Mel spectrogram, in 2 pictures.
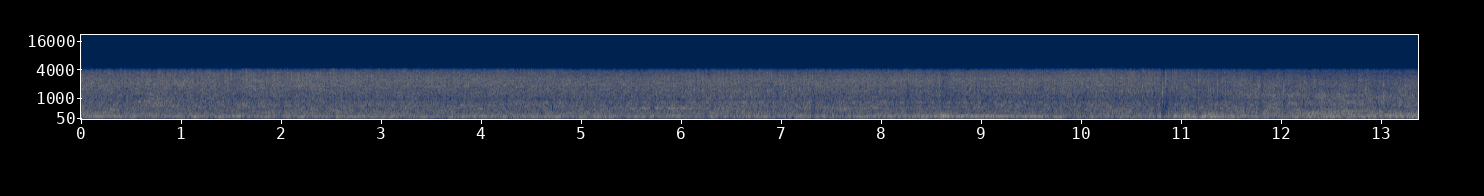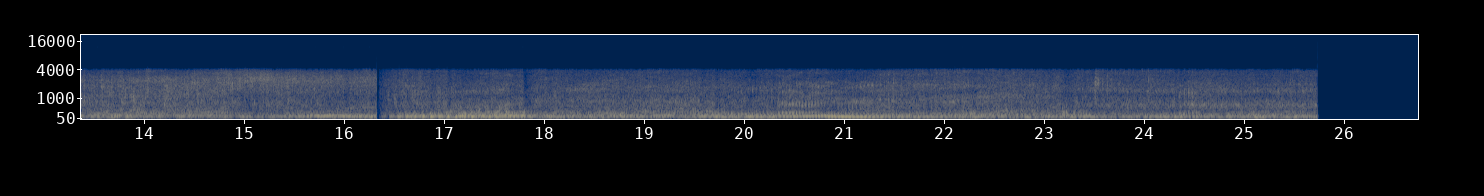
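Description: Steady rushing wind noise on the microphone, with a low rumble and louder gusts about two-thirds of the way through.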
